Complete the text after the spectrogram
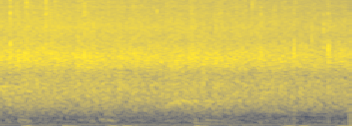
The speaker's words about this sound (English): Clap your hands for a pro. A pro.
